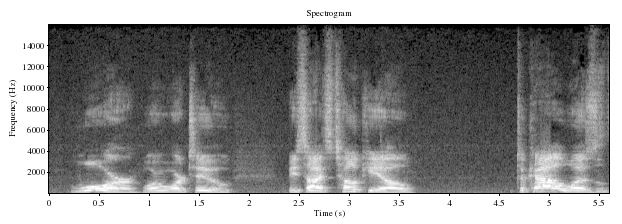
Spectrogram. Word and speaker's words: Takao: Yes, we pronounced it right? Right, Takao.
